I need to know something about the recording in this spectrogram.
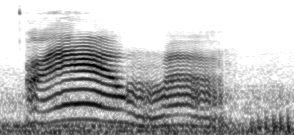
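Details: Tabby cat indoors in the morning, seemingly complaining to its owner after waking to find the Shiba dog gone on its morning walk: one drawn-out meow rising then falling, followed by a shorter second syllable.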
